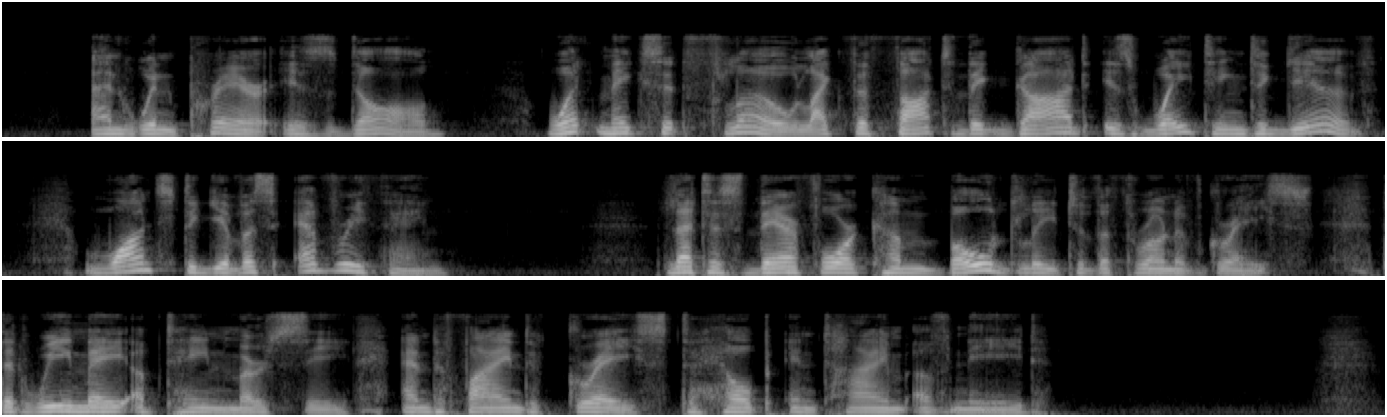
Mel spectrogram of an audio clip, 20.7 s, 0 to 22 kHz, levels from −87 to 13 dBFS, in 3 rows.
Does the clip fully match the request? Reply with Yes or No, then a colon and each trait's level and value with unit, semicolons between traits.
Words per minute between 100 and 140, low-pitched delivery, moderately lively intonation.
Yes: slow, 135 wpm; low, 120 Hz; average, 4.1 semitones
